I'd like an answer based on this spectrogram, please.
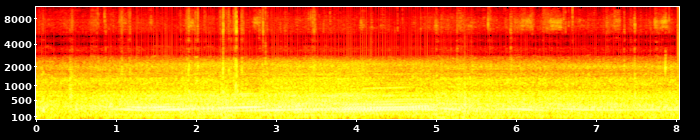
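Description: Car engine and tyre noise from a car driving along a town street. The engine note swells about a second in, is loudest for a few seconds, then eases off after about five seconds.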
